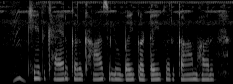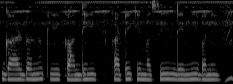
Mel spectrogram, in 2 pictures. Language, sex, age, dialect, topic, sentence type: Chhattisgarhi, female, 31-35, Northern/Bhandar, agriculture, statement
